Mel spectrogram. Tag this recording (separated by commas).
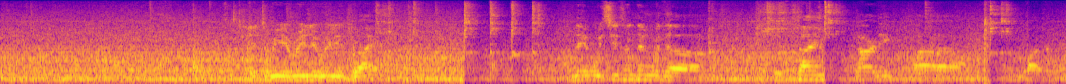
inside a large room or hall, Speech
